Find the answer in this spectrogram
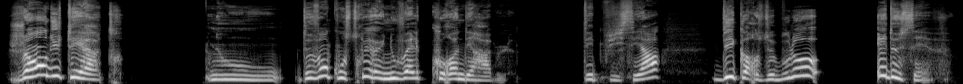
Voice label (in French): Livre audio enfants vieil homme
